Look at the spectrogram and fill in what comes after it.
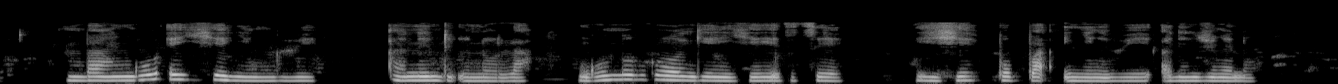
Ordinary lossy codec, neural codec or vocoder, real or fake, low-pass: MP3, 48 kbps; none; real; 7.2 kHz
